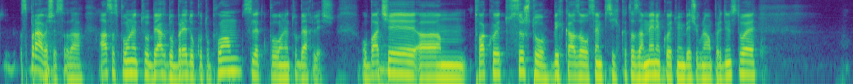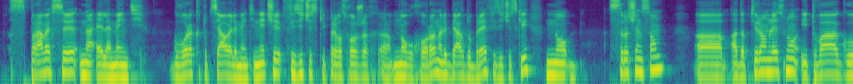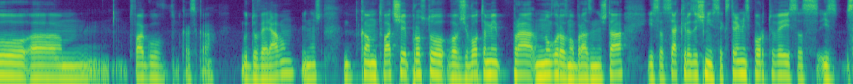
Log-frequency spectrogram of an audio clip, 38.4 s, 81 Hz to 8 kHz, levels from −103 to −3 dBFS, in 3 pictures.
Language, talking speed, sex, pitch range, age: Bulgarian, 135 wpm, male, 120-140 Hz, 20-39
